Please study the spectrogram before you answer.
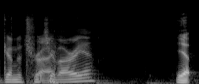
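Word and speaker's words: Echavarría: I don't even know how to pronounce his name. I'm not going to try. Echevarria? Yep. Echevarria.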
